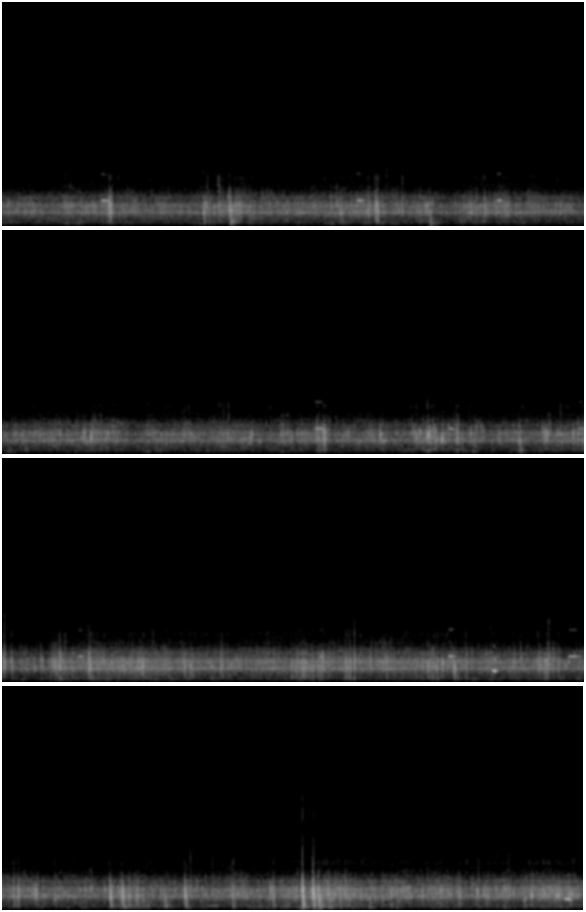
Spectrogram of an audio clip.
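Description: Paddling a racing kayak: steady water noise along the hull, with a short splash from the paddle blade at each stroke, about one a second. Near the end one splash is louder.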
